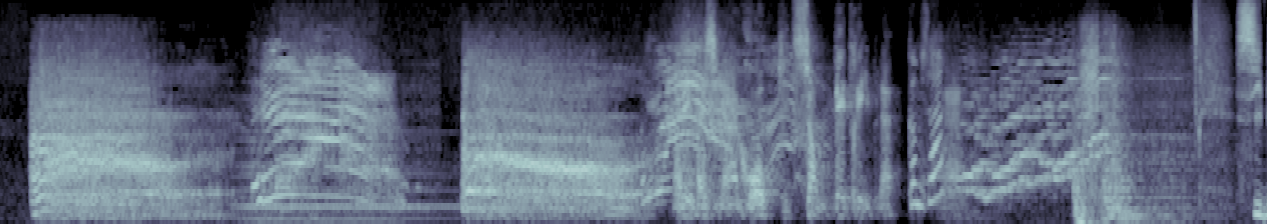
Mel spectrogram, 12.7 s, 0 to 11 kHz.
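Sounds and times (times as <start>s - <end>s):
person growling loudly imitating a big bear: 0.3s - 6.7s
speech: 0.4s - 0.8s, 7.1s - 10.2s, 10.8s - 11.4s, 12.4s - 12.6s
steady low hum: 2.0s - 6.6s.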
